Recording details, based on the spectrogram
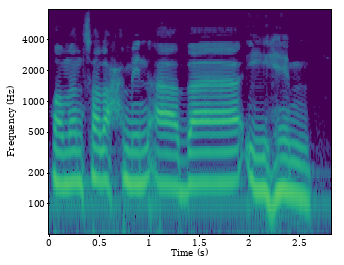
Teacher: Secondly, both of you, when you try to stop wa man salaha min abaihim, you stopped like wa min aba. You left the hamza out. But hamza is part of aba. So if you want to stop, the best way to do is وَمَنْ صَلَحَ مِنْ آبَائِهِمْ, like that.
